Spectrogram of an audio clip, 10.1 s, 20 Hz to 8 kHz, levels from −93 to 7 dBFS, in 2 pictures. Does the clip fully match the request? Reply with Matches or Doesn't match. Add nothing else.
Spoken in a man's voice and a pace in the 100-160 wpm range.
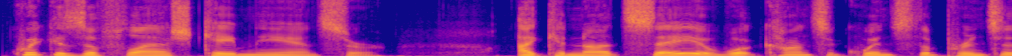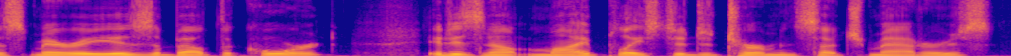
Doesn't match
